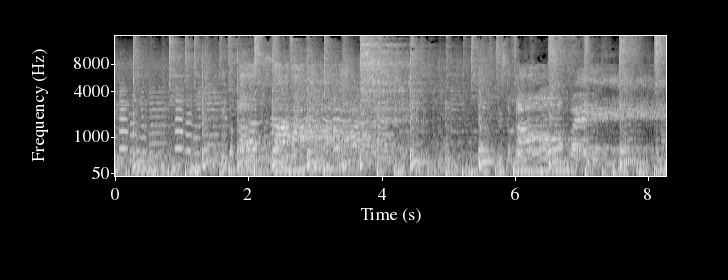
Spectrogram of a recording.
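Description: Live jazz-soul band playing an instrumental passage: trumpet and alto saxophone lines over drum kit, upright bass, guitar and keyboards, between the singer's lines.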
